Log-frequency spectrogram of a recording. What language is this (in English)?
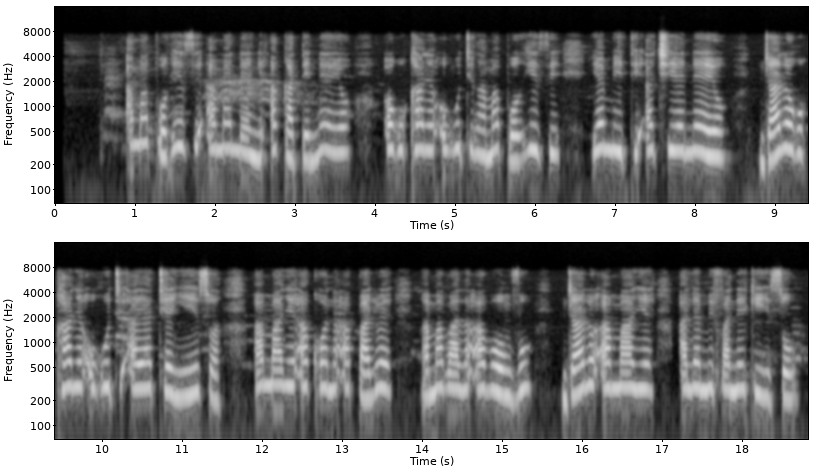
North Ndebele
